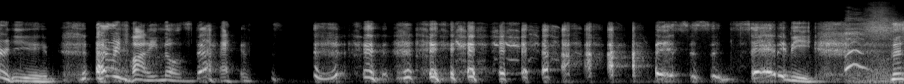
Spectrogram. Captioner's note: laugh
